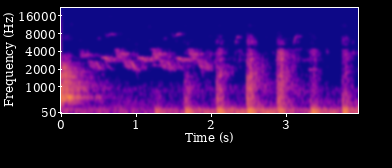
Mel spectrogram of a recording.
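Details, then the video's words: Siberian Husky barking at 4:17 pm on 13 March 2021, a run of short, thudding barks repeated roughly every half second in the second half, with thin bird chirps overhead early on. "Husky barking"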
